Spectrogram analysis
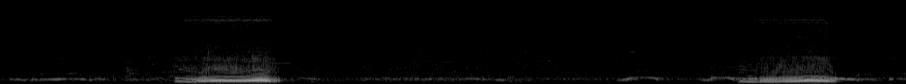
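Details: Bulldog, said to be awake while snoring: two loud, rough snoring noises about six seconds apart, with softer noisy breathing between them: snoring in a flat-faced dog.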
